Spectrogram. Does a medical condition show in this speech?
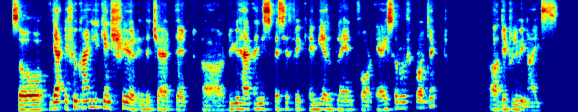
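No.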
